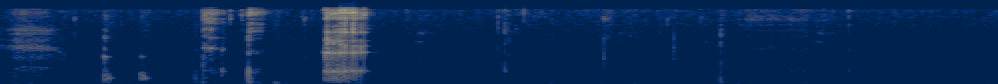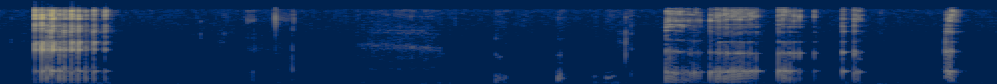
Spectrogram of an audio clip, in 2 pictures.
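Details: Several loud belches with quieter gulping and throat sounds between them in a quiet room, from a bloated, gassy person; repeated burping (eructation).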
